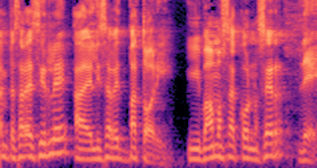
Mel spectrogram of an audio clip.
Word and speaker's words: Báthory: Pues de hecho, investigando este caso, descubrí que se pronuncia Batori. Y así le voy a decir porque está padre. Batori.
